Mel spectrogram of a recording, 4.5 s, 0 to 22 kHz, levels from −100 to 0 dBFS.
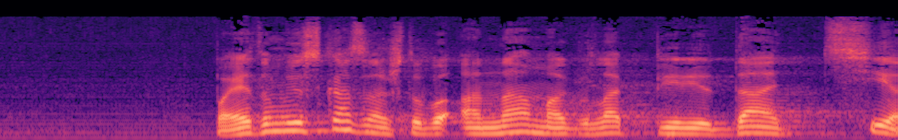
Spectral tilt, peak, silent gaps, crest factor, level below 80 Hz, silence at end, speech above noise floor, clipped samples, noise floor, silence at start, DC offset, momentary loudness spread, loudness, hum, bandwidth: -5.5 dB/octave; -4 dBFS; none; 18 dB; -56 dBFS; 0 s; 31 dB; under 0.1%; -52 dBFS; 1.1 s; under 0.1%; 5 LU; -22 LUFS; none; 14.5 kHz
